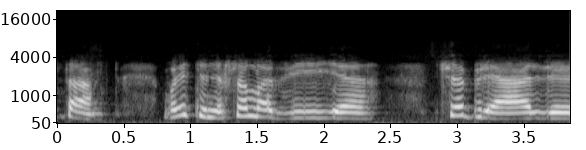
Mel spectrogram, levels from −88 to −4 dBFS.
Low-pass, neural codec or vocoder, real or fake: 7.2 kHz; codec, 16 kHz, 8 kbps, FunCodec, trained on LibriTTS, 25 frames a second; fake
